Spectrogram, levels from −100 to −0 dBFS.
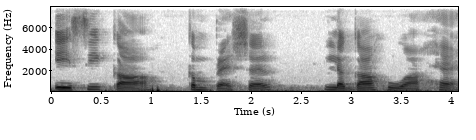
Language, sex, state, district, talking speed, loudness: Hindi, female, Punjab, Pathankot, 90 wpm, -17 LUFS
